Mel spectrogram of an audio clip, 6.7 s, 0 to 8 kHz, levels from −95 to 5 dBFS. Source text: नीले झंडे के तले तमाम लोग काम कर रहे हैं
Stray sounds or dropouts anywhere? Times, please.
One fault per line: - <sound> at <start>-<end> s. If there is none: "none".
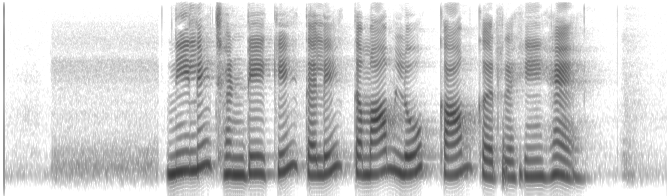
none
